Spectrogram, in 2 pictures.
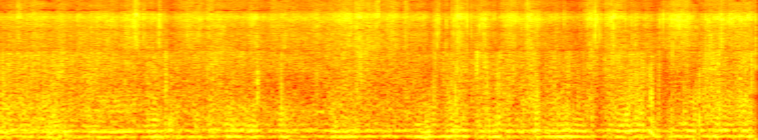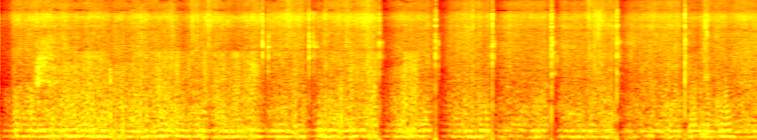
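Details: Wild bees swarming at a giant hive high in jungle trees, disturbed during honey hunting; a dense, steady low hum with layered droning tones, broken by sharp knocks and tapping.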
